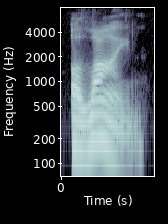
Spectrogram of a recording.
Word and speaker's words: align: x cubed circumference circumference align and this single word does sound the same as the two words Al line pivot pivot Lane as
